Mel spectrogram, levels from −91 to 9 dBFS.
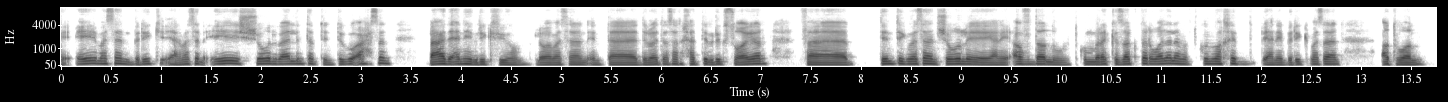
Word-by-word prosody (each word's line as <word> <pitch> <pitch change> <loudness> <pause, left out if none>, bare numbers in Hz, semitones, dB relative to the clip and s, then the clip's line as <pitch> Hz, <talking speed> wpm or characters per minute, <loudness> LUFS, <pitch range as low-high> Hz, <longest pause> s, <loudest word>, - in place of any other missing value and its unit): إيه 145 +4 +2
مثلًا 150 -4 0
بريك 135 +3 -3
يعني 120 -1 -4
مثلًا، 130 -1 -2
إيه 150 +3 +3
الشغل 145 0 +1
بقى 135 0 +1
اللي 140 0 0
أنت 140 0 -3
بتنتجه 130 +1 -2
أحسن، 145 +4 -3 0.4
بعد 135 +2 +5
أنهي 135 +1 +3
بريك 125 +1 -2
فيهم، 110 -2 -3
اللي 105 - -2
هو 110 - +1
مثلًا 110 0 -2
أنت 110 -1 0
دلوقتي 120 +2 0
مثلًا 130 +1 -3
خدت 130 +1 -2
بريك 130 0 0
صغير، 135 +4 +2 0.3
فتنتج 115 +5 0
مثلًا 135 +1 +3
شغل، 135 +2 +3
يعني 110 -3 +1
أفضل 125 -1 +2
وتكون 115 +3 -4
مركِّز 125 0 +1
أكتر، 135 +2 +2
والّا 140 +3 +3
لما 145 -3 +2
بتكون 140 +3 -3
واخد 140 -2 0
يعني 110 -2 0
بريك 125 +4 -5
مثلًا 125 0 +1 0.4
أطول؟ 120 -1 +2
125 Hz, 180 wpm, -23 LUFS, 115-140 Hz, 0.4 s, بعد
